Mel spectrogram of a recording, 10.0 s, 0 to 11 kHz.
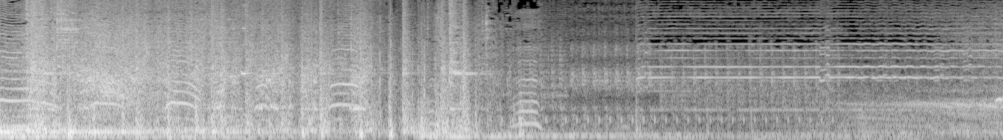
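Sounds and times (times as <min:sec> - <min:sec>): film score sustained high notes: 0:05.5 - 0:10.0.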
